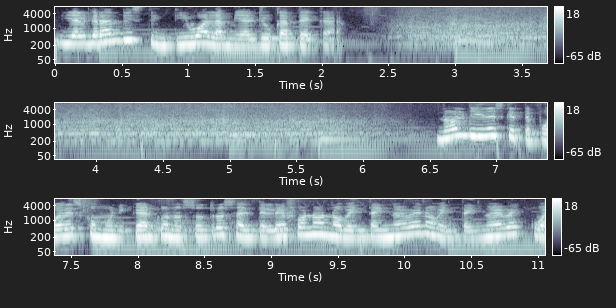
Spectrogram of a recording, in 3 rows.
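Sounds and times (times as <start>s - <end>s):
speech: 0.0s - 2.5s, 6.6s - 11.0s
honey bees buzzing: 2.5s - 6.4s.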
